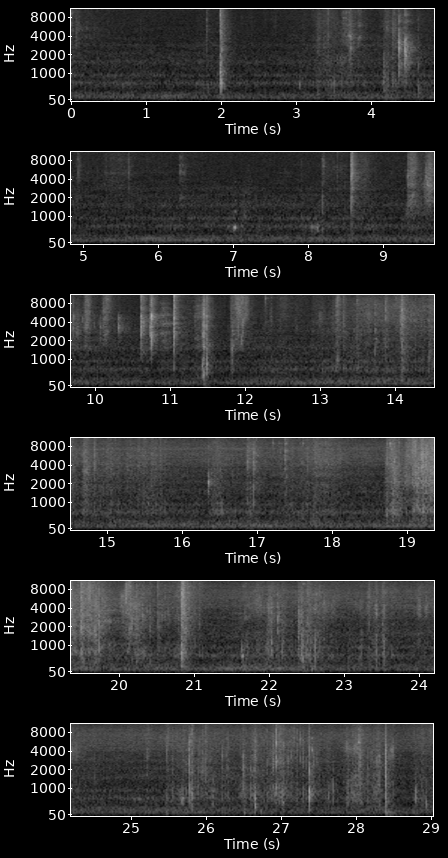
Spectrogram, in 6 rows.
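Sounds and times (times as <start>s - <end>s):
steady low hum: 0.0s - 29.0s
rustling noise: 11.8s - 29.0s.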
